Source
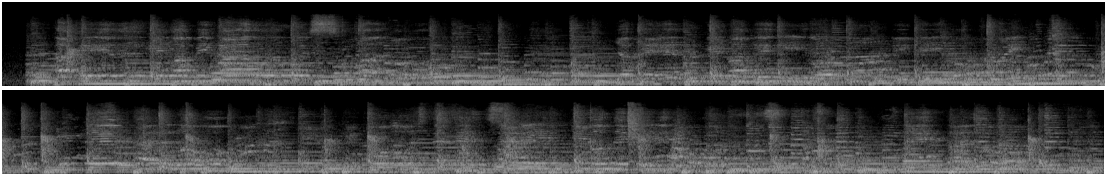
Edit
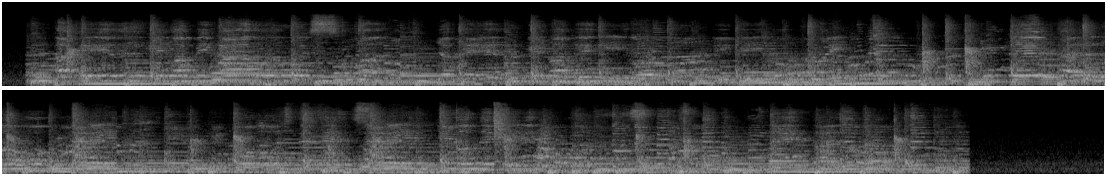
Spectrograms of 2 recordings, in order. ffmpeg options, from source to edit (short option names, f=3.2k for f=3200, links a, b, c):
-filter_complex "[0:a]asplit=4[a][b][c][d];[a]atrim=end=3.982[e];[b]atrim=start=5.768:end=13.522[f];[c]atrim=start=16.038:end=16.492[g];[d]atrim=start=13.518[h];[e][f]acrossfade=d=0.004:c1=hsin:c2=hsin[i];[i][g]acrossfade=d=0.004:c1=hsin:c2=hsin[j];[j][h]acrossfade=d=0.004:c1=hsin:c2=hsin"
